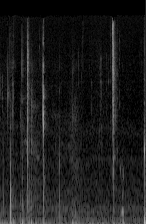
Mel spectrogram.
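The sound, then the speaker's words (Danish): Biting and chewing a chocolate Christmas figure, heard as quiet, crisp bite clicks and crunches at an irregular pace, with soft mouth sounds between them. “Bider du også i den? Ja, man kan, man kan jo ikke slikke på et stykke chokolade.”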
